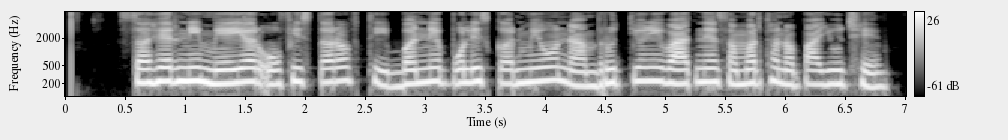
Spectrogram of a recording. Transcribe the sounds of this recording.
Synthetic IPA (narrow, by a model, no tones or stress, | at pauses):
ʃəɦɛɾnimejəɾɔfʰist̪əɾəft̪ʰibənːepoliskəɾmionamɾʊt̪juniʋat̪nesəməɾt̪ʰənəpajũt͡ʃʰe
